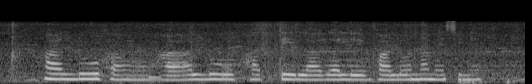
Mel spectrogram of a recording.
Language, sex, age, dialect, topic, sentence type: Bengali, female, 18-24, Western, agriculture, question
